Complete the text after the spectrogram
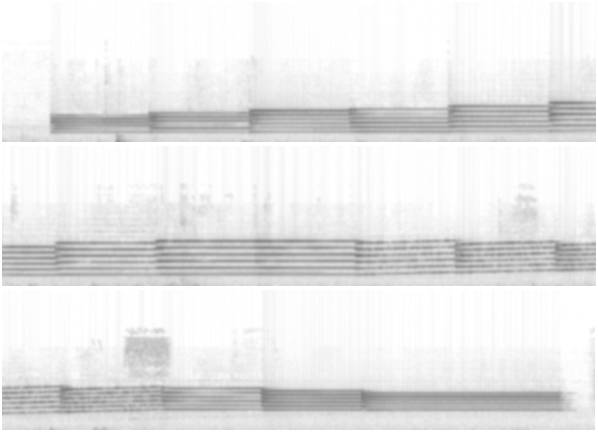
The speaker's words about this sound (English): I'm going to demonstrate in this next slide one of the instruments. And in this example, it's showing that the difference tones and the acoustic tones are decoupled.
